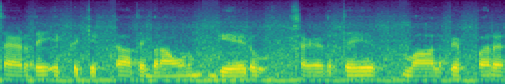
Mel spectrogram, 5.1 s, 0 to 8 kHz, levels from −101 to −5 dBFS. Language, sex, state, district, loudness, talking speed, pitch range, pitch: Punjabi, male, Punjab, Fazilka, -14 LUFS, 140 wpm, 105-110 Hz, 110 Hz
